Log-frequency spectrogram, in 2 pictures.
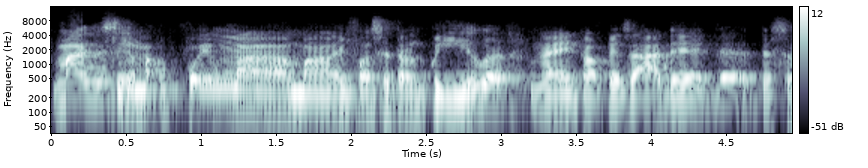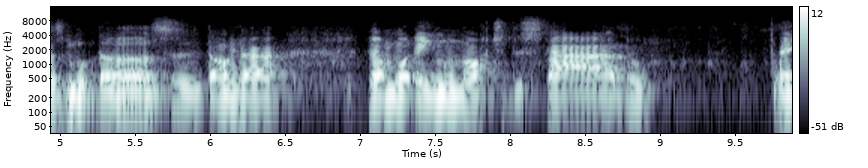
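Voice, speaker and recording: Lively intonation marks a man's medium-pitched voice at a fairly slow pace. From Brazil, southern Espírito Santo. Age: 30s. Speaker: pharmacy professor. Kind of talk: podcast interview. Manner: halting, many fillers.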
